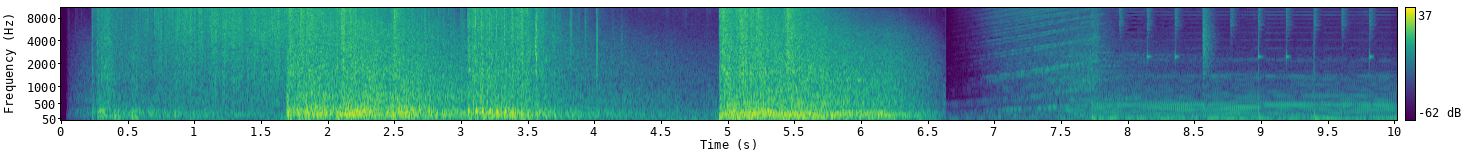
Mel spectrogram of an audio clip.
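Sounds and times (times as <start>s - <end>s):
fireworks bangs and crackling: 0.1s - 6.6s.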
